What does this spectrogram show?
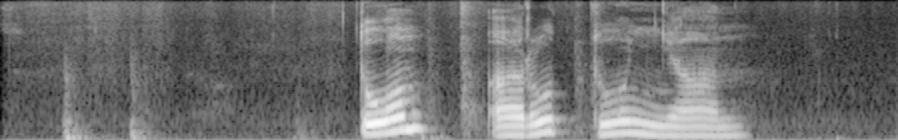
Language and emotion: Russian, neutral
